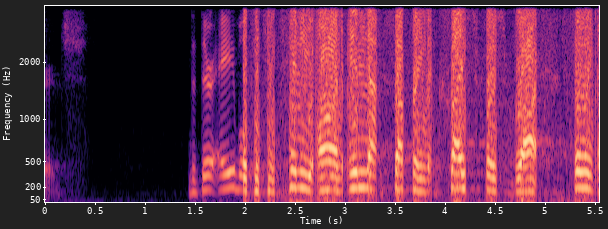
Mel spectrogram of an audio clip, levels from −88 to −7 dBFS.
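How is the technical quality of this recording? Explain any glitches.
The first couple of seconds come through as ordinary narrowband telephone speech, capped at 4 kHz. Then, from about 1.99 s to the very end at 5.54 s, it falls apart with a mu-law and A-law mix-up. The audio was coded as A-law but decoded as mu-law, so every 8-bit code gets mapped onto the wrong logarithmic curve. Some levels come out too loud and others too quiet, and the near-silent samples jump well above zero. You hear harsh, gritty distortion on the speech, and the gaps between phrases fill with hiss instead of going quiet.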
